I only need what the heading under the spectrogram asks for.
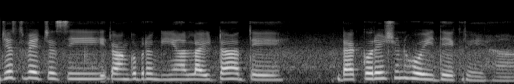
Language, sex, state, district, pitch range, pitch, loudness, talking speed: Punjabi, female, Punjab, Kapurthala, 225-265 Hz, 245 Hz, -16 LUFS, 150 wpm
